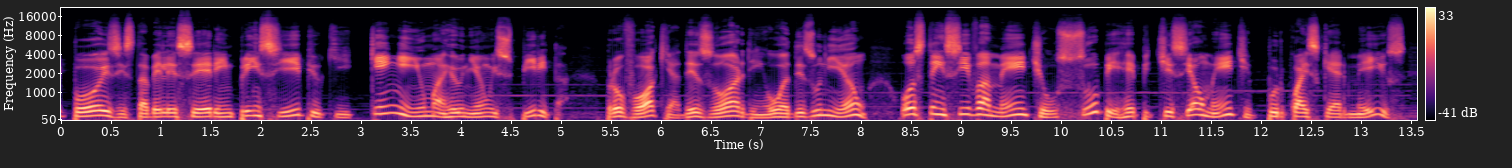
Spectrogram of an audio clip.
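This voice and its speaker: Slow, expressive Brazilian male narrator. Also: a little high. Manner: measured, formal, didactic. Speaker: audiobook narrator reading a Spiritist book. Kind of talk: scripted narration, formal book reading.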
